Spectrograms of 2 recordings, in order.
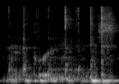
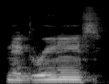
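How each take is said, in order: First: "Negrinis" whispered slowly under the breath; whispered to self. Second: Said in the usual way. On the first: Real, not acted. Typing the hire's surname into the search, slow whisper. Repeating name while typing.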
